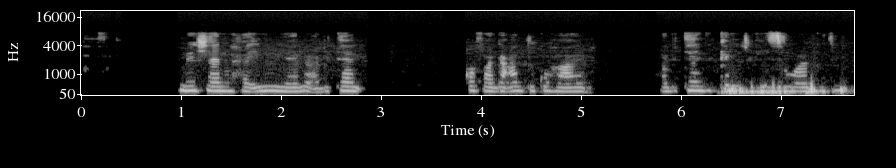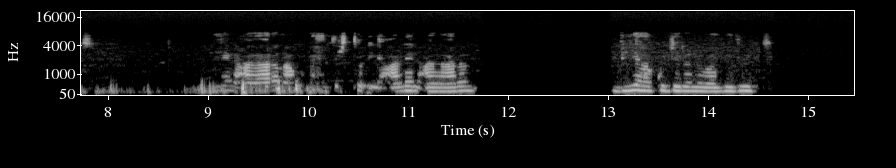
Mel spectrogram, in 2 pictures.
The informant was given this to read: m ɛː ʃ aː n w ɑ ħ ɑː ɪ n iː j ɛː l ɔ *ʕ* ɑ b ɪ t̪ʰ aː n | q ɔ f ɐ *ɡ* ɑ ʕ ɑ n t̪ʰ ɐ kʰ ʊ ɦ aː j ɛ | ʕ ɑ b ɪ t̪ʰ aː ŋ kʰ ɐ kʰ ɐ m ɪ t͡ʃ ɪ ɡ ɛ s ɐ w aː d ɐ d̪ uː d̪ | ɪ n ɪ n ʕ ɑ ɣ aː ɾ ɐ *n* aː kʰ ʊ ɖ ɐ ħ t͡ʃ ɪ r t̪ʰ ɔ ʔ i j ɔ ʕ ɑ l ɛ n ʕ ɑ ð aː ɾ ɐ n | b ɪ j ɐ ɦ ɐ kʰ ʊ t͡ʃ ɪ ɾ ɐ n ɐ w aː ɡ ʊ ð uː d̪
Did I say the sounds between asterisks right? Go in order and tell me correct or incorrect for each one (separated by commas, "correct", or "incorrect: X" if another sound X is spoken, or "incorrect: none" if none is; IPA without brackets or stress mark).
correct, correct, correct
